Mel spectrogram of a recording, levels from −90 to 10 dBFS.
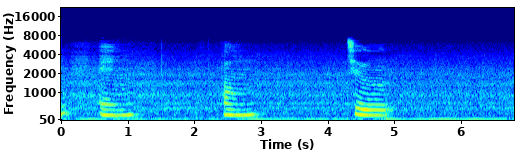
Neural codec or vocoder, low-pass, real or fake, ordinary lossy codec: autoencoder, 48 kHz, 32 numbers a frame, DAC-VAE, trained on Japanese speech; 7.2 kHz; fake; Opus, 32 kbps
